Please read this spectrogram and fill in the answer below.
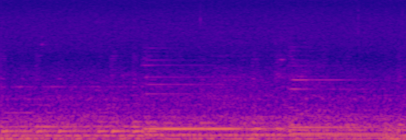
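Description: Guitar background music, held notes changing every second or so.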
